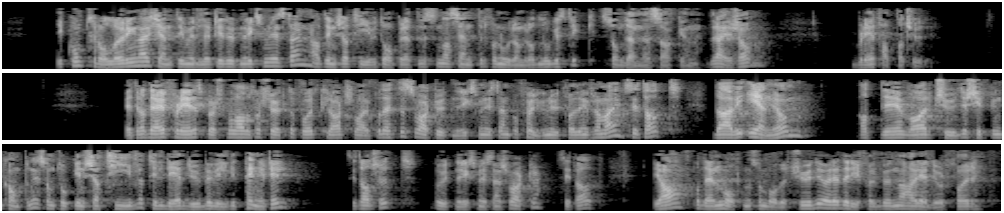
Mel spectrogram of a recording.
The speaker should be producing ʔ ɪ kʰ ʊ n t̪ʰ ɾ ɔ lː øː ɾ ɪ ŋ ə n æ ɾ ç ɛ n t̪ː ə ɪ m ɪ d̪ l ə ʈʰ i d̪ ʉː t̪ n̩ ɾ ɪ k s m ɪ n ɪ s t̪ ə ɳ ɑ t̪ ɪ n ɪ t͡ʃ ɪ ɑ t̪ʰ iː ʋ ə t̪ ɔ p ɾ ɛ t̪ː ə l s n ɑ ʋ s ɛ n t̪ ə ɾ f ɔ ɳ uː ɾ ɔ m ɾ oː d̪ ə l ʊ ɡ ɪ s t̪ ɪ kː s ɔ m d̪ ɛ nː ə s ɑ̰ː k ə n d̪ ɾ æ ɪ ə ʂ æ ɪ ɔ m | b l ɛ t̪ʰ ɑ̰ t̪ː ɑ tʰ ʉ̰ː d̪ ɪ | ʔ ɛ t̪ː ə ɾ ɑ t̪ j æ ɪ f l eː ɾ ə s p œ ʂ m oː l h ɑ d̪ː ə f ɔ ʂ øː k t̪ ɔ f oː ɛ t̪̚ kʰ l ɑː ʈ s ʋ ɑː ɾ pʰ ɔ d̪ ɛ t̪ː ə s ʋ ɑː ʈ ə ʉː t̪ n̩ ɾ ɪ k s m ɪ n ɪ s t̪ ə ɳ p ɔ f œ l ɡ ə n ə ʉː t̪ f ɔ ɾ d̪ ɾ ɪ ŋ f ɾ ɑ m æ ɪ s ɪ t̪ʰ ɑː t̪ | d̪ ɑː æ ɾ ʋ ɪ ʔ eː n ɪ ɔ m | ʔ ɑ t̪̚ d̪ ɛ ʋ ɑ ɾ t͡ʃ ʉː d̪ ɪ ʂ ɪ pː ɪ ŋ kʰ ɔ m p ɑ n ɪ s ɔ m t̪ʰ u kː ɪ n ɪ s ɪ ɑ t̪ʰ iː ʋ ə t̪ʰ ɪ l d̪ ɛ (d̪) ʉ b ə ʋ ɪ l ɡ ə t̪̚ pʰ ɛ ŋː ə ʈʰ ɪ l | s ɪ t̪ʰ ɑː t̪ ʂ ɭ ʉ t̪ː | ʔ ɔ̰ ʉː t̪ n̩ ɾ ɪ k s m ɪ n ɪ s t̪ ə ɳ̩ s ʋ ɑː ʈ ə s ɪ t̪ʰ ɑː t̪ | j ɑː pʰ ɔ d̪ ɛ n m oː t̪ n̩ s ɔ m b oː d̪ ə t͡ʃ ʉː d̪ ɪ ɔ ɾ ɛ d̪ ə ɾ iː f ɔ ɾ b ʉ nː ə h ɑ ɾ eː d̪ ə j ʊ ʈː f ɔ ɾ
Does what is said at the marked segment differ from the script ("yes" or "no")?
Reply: no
